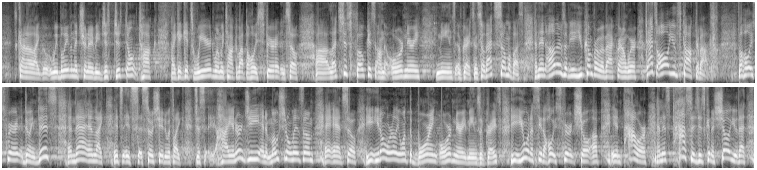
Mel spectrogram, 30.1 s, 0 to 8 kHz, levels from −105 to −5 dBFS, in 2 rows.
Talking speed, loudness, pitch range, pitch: 215 wpm, -15 LUFS, 155-210 Hz, 175 Hz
